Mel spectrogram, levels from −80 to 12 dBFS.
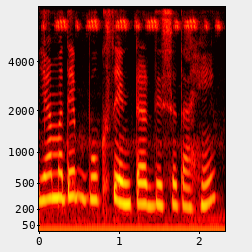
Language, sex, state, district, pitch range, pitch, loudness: Marathi, female, Maharashtra, Pune, 245-310 Hz, 265 Hz, -21 LUFS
